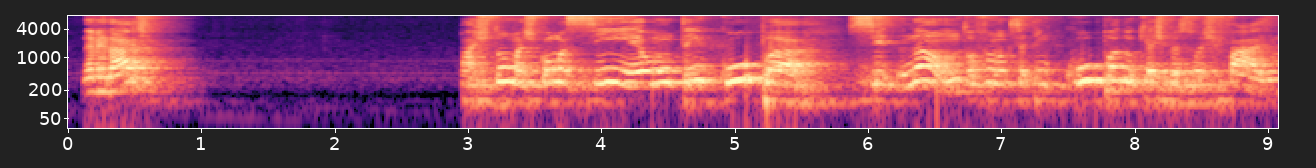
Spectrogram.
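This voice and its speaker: Animated Brazilian preacher man in echoey hall. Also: very high-pitched. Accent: Brazilian Portuguese. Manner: animated, acts out quoted voices. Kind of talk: conversational sermon. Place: church hall.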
